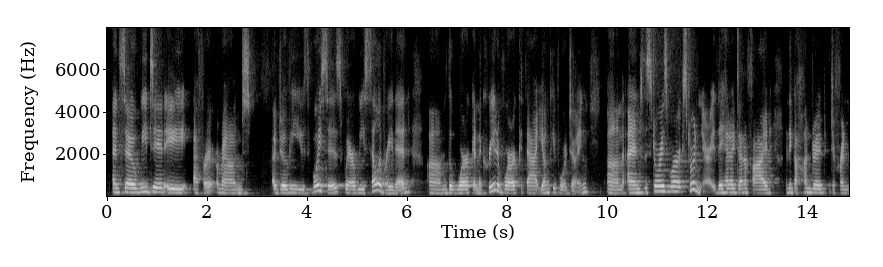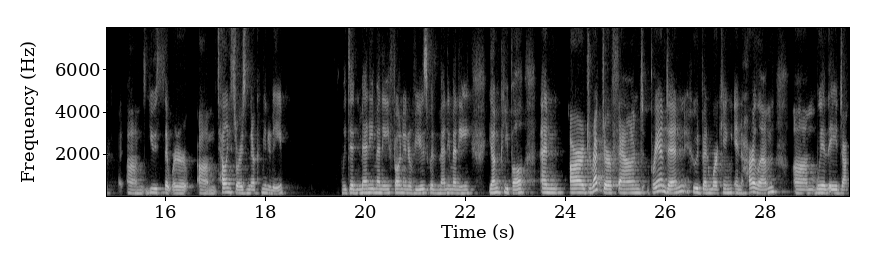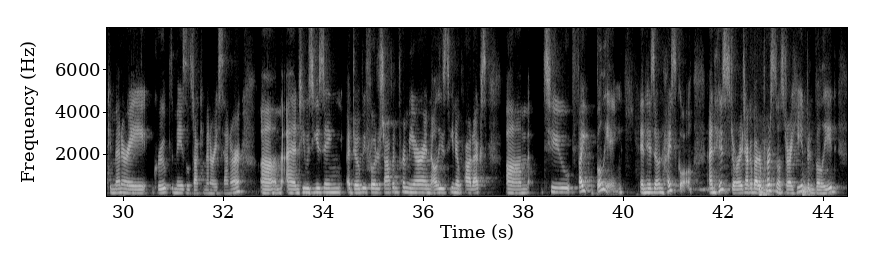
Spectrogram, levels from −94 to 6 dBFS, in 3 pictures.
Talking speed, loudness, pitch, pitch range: 155 wpm, -24 LUFS, 180 Hz, 170-195 Hz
